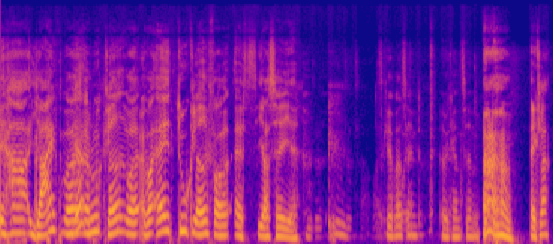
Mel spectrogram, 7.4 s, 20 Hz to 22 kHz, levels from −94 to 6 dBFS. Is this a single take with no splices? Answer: no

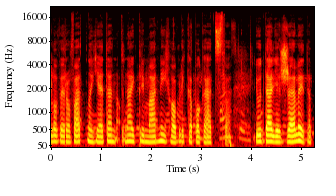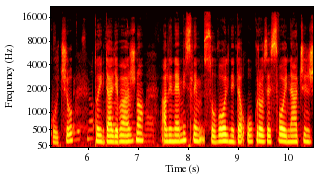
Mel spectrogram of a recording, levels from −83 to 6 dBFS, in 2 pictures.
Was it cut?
yes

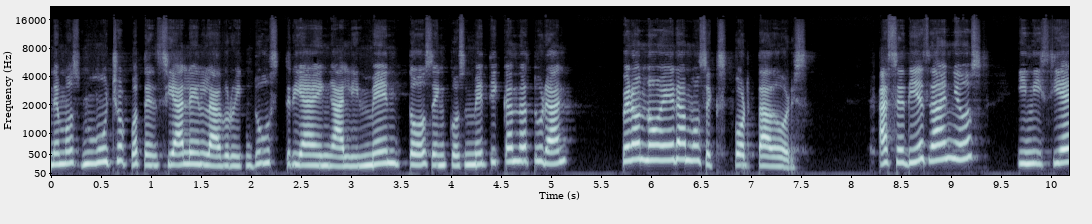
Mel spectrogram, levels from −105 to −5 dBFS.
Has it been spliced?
no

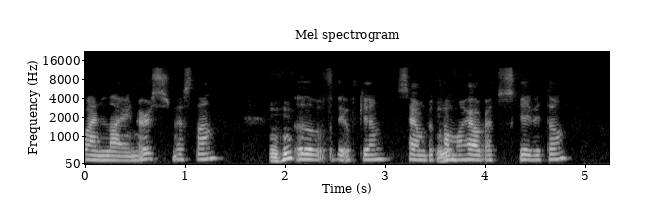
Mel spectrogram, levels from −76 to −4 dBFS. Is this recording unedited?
no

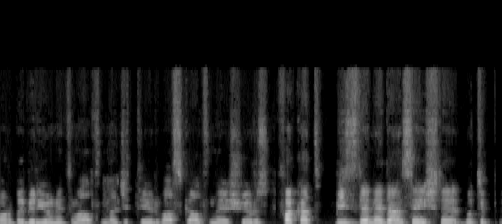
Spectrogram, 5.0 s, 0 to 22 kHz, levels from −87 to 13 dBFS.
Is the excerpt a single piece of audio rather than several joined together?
yes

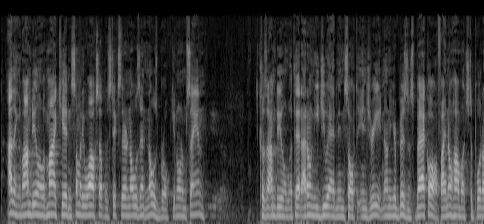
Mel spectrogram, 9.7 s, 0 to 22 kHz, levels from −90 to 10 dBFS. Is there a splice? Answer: yes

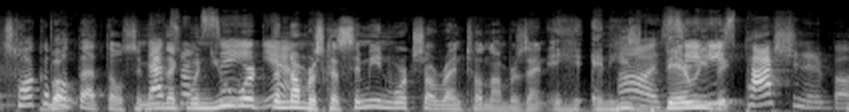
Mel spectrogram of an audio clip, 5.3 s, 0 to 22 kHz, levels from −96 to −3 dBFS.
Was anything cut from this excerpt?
no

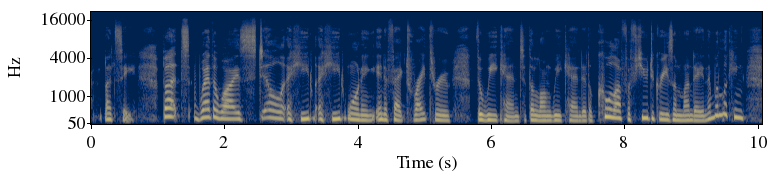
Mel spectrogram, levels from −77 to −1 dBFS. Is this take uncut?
no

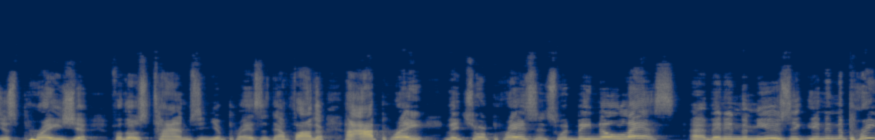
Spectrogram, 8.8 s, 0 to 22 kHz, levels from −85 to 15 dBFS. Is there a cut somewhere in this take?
yes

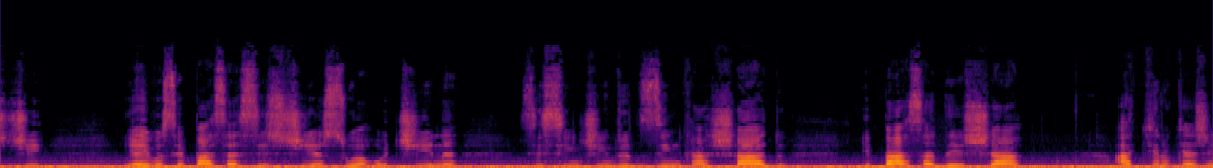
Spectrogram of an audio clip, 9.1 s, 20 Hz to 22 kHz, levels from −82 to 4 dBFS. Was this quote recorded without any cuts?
yes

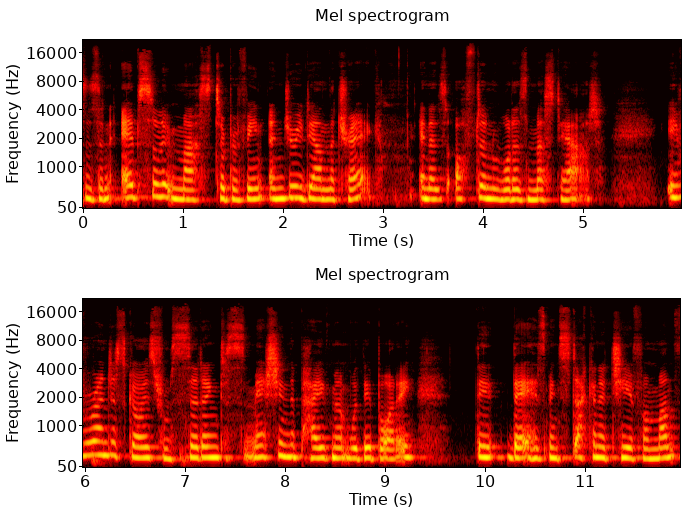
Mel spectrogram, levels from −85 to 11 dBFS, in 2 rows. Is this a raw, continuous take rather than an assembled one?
yes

